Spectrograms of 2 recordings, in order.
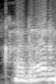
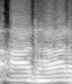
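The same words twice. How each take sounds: First: आधार said as "adhaar"; short-a आधार. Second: आधार said as "aadhaar"; long-a आधार. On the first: Teacher showing the error, short a opening आधार. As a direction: shorten the first vowel of आधार. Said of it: "आधार नहीं होता". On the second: Teacher correcting, long आ opening आधार. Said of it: "आधार होता है". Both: Shown as a demonstration.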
